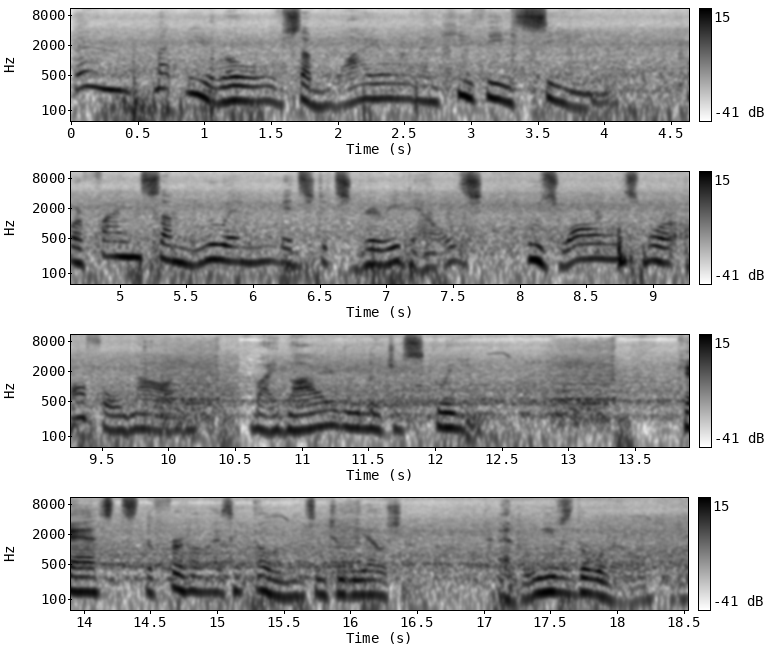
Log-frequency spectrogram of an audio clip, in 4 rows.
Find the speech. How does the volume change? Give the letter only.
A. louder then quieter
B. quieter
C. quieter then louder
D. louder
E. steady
E.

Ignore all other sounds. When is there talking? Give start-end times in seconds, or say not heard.
0.0-12.4, 13.8-18.4.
